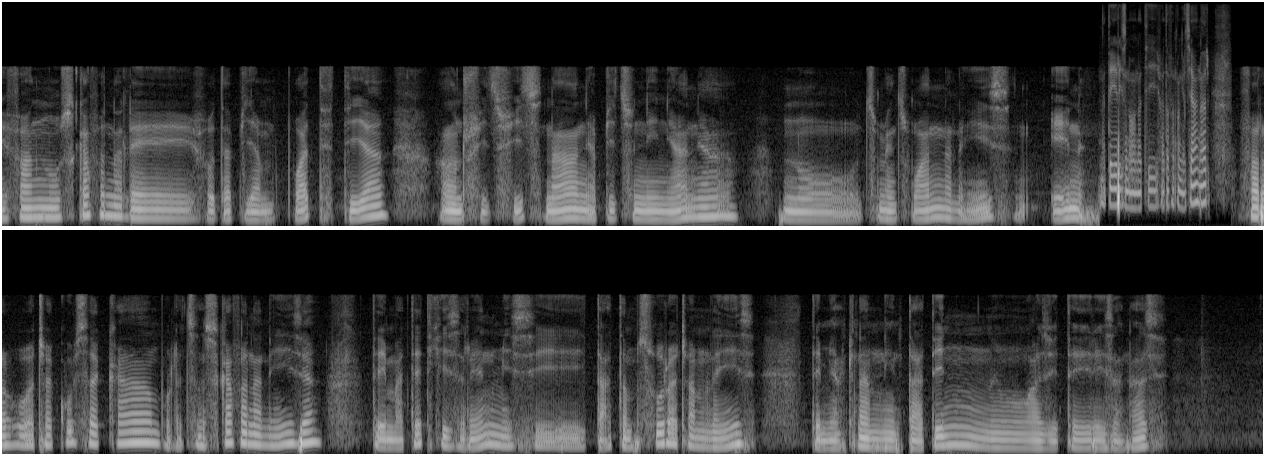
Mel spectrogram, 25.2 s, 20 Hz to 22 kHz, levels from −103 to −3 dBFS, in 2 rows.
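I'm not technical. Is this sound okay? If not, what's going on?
No. From 10.98 to 12.30 seconds the speech suddenly races and squeaks, running about 2.76 times too fast and roughly 17.6 semitones higher. That's a wrong sample rate: audio recorded at 16 kHz was played back at 44.1 kHz without conversion, so speed and pitch jumped together.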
